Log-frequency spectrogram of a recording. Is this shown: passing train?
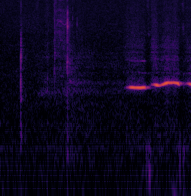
no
